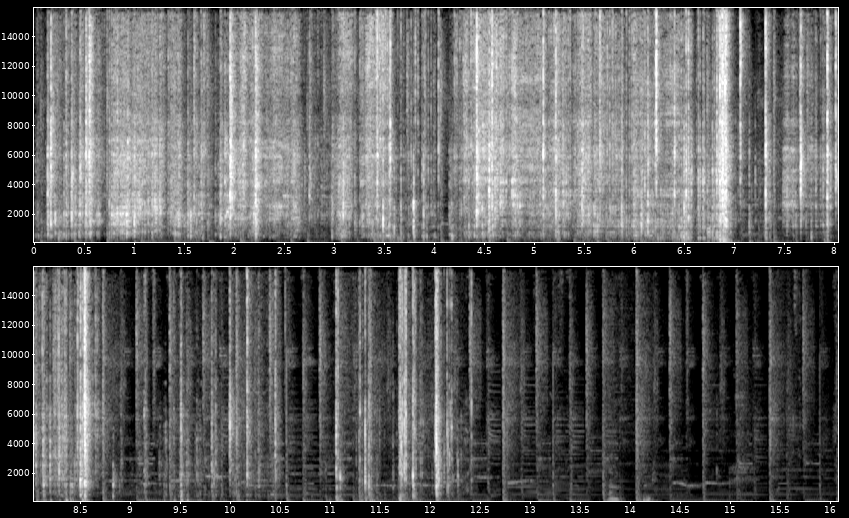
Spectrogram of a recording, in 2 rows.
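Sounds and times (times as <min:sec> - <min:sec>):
packaging crinkling and crackling: 0:00.0 - 0:12.6.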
